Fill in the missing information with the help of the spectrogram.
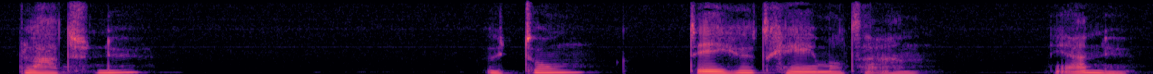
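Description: A woman guiding a muscle relaxation exercise in short, soothing phrases, her soft breathy voice often falling toward a whisper. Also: lowish voice. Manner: slow, soothing, with pauses between short phrases. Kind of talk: guided muscle relaxation instruction. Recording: dull lo-fi recording with room echo.

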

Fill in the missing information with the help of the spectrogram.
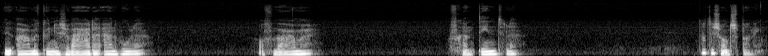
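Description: Muffled, phone-like audio with a roomy echo carries a relaxation guide through a meditation. The speaker uses a mid-range, soft, breathy voice that is calm and soothing, giving instructions at a measured pace.

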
